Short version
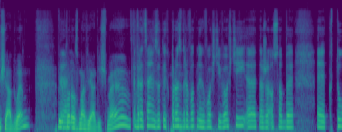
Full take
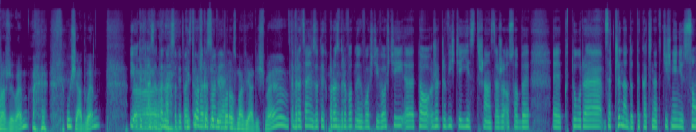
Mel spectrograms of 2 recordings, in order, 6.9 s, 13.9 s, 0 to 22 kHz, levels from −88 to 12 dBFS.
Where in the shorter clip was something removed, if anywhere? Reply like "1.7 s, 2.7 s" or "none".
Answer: 1.2 s, 5.2 s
